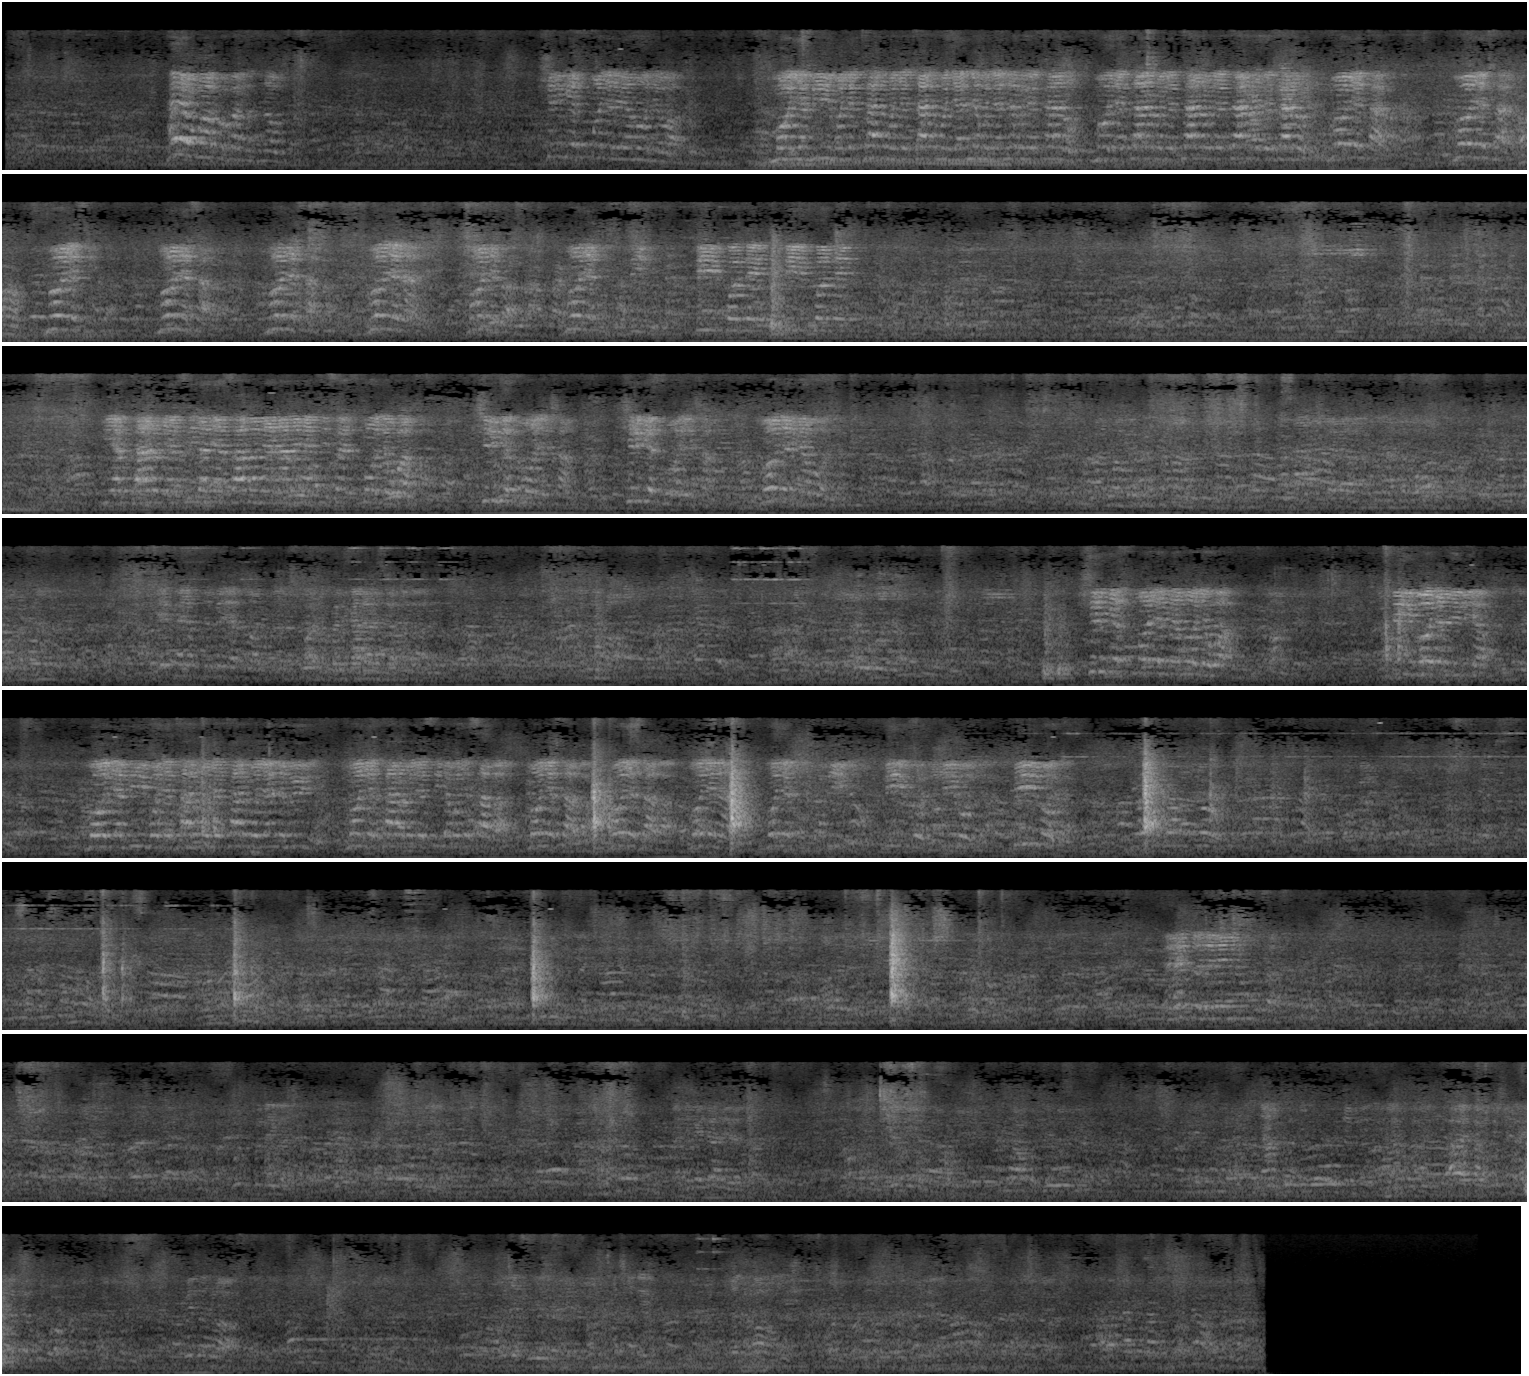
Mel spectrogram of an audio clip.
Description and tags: Zanzibar - auction fish market
Recorded with a good old Nagra (tape).
Auction at the fish market, Zanzibar.
In kiswahili.
fish-market, swahili, zanzibar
